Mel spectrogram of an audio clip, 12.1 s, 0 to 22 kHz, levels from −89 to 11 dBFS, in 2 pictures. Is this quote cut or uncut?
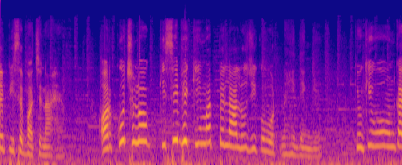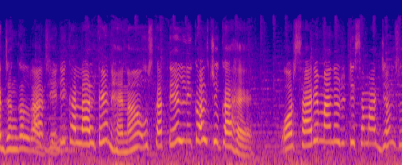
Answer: cut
